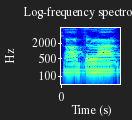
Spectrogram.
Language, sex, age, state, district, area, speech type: Odia, male, 60+, Odisha, Balangir, urban, spontaneous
